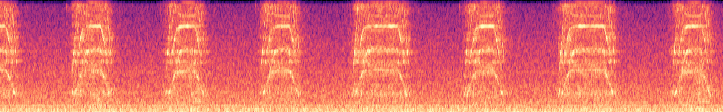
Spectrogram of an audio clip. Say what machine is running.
slide rail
